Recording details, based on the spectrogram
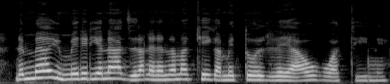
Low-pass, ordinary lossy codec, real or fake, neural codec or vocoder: none; none; fake; vocoder, 44.1 kHz, 128 mel bands every 512 samples, BigVGAN v2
